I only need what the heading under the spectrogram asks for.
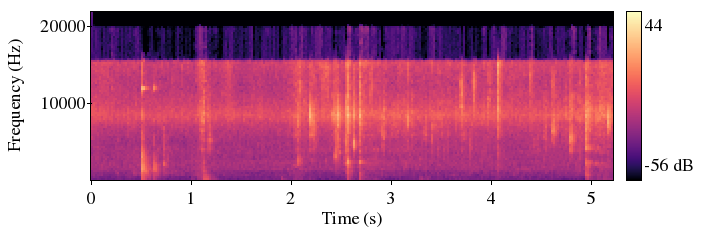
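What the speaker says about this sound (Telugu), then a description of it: "ఈ డ్రై ఫ్రూట్స్ని దీంట్లో వేసి కొంచెం వేపుదాం" Dry fruits are dropped into hot oil and begin frying, giving soft, sparse crackles and sputtering pops, with a few sharper clinks of a utensil against the pan in a quiet kitchen.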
